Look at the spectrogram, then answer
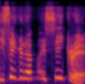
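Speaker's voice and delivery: very cheery, sunny, very high-pitched and loud. Imagining the revealed Shadow Broker owning up to her secret: mock-cheerful Pip voice. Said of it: "very cheerily being like".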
